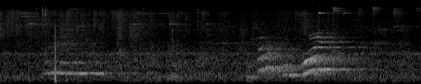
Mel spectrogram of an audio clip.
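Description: A dog whimpering: a faint short whine about half a second in, then two short rising whines about two and a half to three seconds in.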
